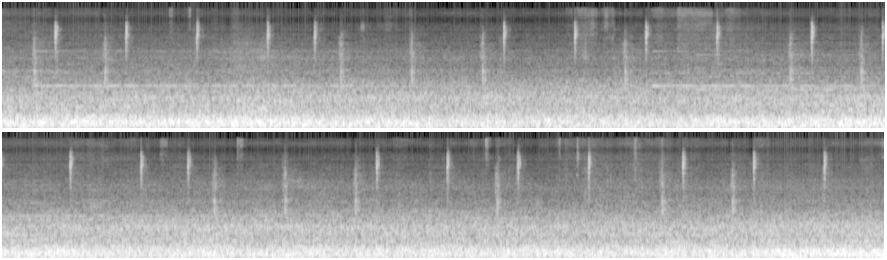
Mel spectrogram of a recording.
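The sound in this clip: An old car's engine running while driving, a steady, loud droning rumble mixed with road noise that holds even throughout, with faint, sharp ticks recurring over it.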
